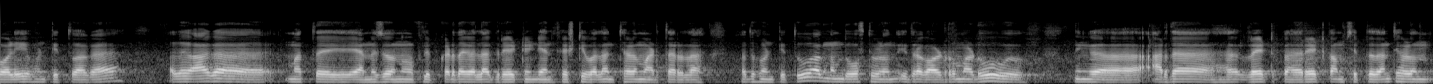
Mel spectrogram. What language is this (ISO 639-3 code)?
kan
